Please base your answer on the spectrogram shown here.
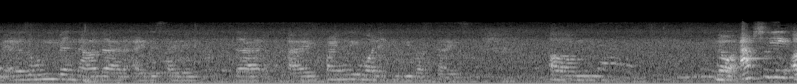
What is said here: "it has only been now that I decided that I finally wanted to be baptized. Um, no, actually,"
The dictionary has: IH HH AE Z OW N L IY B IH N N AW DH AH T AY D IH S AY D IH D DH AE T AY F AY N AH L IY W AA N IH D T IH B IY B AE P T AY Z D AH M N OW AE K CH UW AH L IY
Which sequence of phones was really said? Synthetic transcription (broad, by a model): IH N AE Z OW N L IY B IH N N AW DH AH T AY D IH S AY D IH D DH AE T AY F AY N AH L IY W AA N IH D T IH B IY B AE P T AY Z AH M N OW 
